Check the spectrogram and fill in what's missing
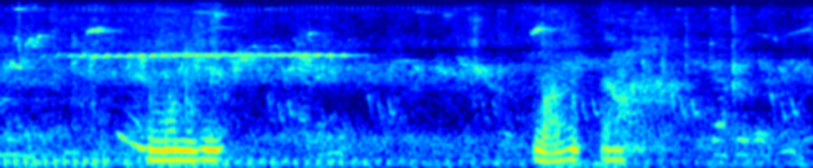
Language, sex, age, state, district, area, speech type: Santali, male, 18-30, West Bengal, Uttar Dinajpur, rural, spontaneous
